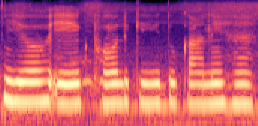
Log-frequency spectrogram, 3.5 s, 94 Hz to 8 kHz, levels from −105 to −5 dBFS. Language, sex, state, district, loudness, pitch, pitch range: Hindi, female, Jharkhand, Palamu, -13 LUFS, 210 Hz, 210-220 Hz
